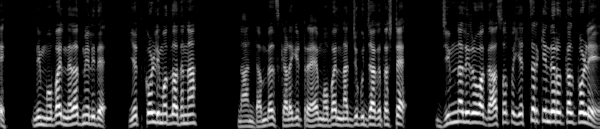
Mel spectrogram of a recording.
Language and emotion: Kannada, angry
